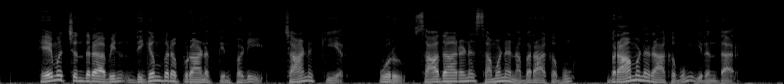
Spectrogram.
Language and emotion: Tamil, neutral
